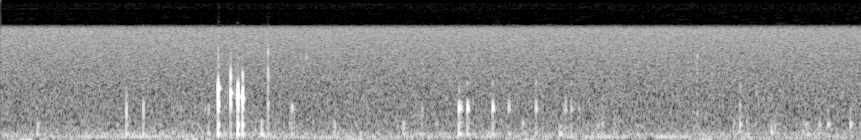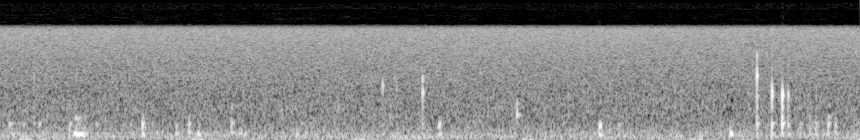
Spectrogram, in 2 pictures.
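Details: Person's own stomach grumbling during digestion: soft gurgles and low rumbling pops in short bursts with quiet stretches (normal bowel sounds, borborygmi), with a roommate talking in the background.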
